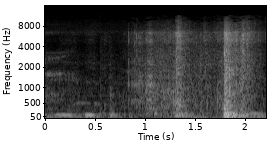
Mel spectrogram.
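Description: A cardboard Lego set box being opened and handled, with scraping and rustling that ends in a short, louder scrape.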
